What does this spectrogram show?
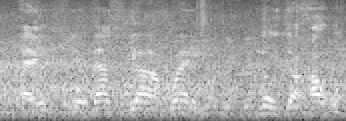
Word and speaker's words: Yahweh: Yeah, that's Yahweh. No, Yahweh. It's Yahweh. Yahweh. You're saying it's a pronunciation?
